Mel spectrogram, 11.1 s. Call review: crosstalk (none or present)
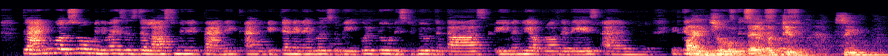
present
